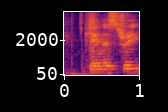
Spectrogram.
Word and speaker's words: chemistry: Sometimes CH it is pronounced like K. For example, mechanic, chemistry, chemical, and chaos.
